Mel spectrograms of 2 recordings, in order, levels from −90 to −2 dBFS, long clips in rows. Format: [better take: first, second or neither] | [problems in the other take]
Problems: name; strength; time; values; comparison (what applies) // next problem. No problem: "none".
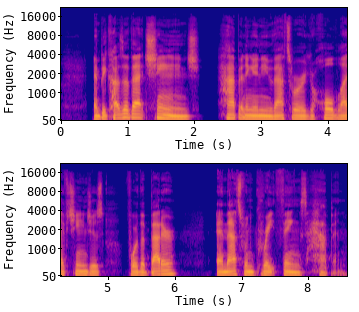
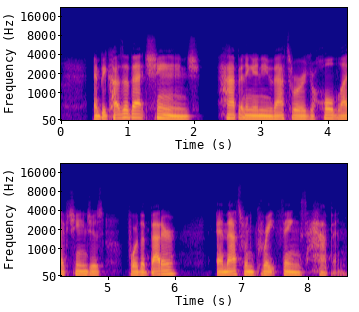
first | muffled; very; fading above 2.5 kHz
